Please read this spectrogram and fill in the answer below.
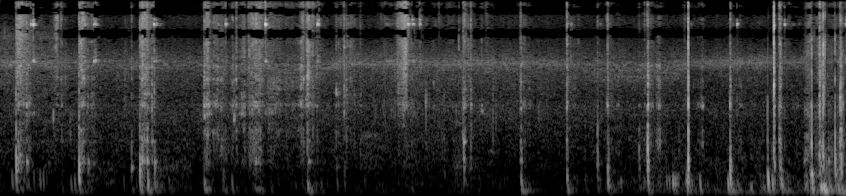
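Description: Metal-headed pick with a wooden handle striking and scraping into gravelly white clay, digging it out in a string of irregular chopping strokes that come faster and louder near the end.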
